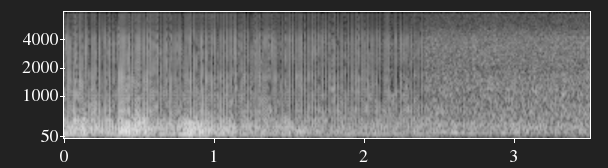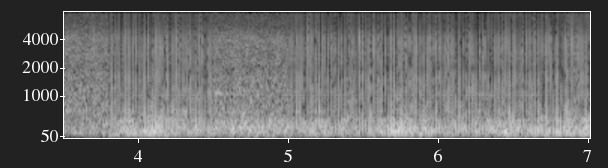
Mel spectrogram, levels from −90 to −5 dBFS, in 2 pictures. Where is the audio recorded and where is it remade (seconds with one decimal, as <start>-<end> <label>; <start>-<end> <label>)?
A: 0.0-2.4 remade; 2.4-3.8 recorded; 3.8-4.5 remade; 4.5-5.0 recorded; 5.0-7.0 remade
